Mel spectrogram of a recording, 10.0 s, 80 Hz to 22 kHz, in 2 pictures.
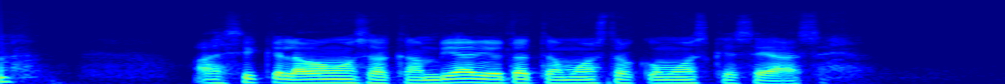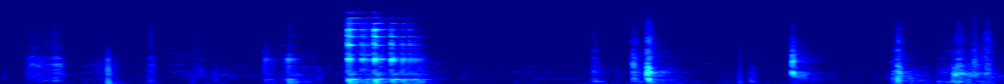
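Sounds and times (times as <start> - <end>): metal tools clinking: 6.4 - 7.2.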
